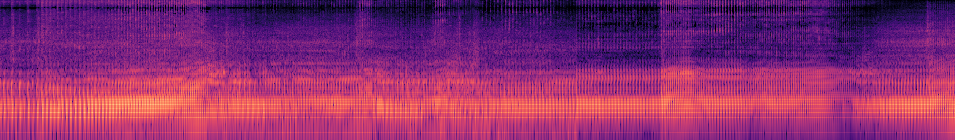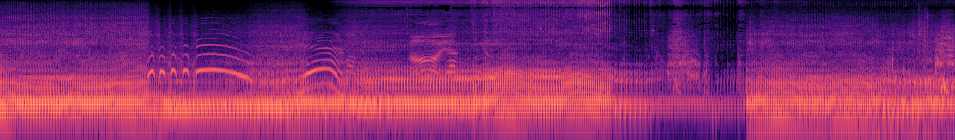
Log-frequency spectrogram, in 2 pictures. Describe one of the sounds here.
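A small engine buzzes loudly and revs up and down.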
